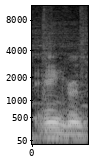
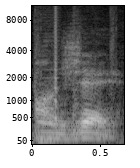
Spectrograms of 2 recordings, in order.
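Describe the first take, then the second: First: The name has an English-style pronunciation. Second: The name has a French-style pronunciation. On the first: This is how people at home say it. "we pronounce it Angers" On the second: This is how locals in the town say it. "when you're there, it's called Angers"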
